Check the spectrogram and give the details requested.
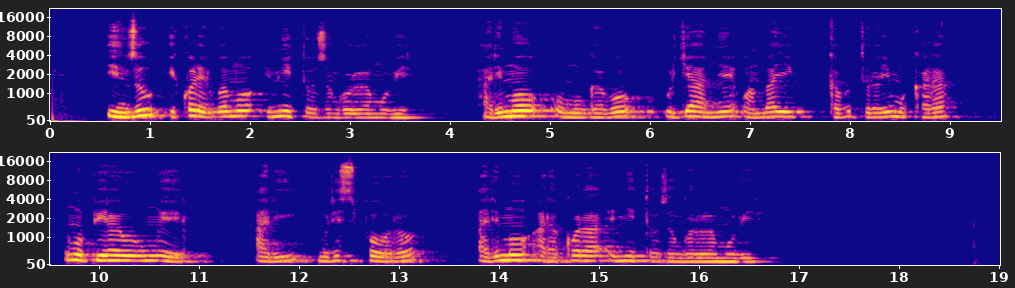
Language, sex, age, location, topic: Kinyarwanda, male, 25-35, Huye, health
